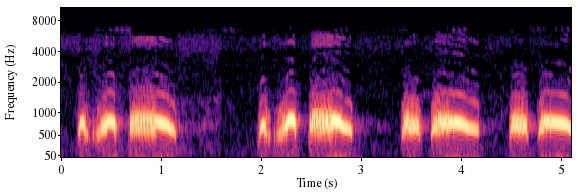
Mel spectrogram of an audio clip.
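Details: Spotted dove cooing: three low phrases, each of two or three short hooted notes leading into a longer, slightly falling coo, spaced about one to one and a half seconds apart, with silent gaps and no other sounds.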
